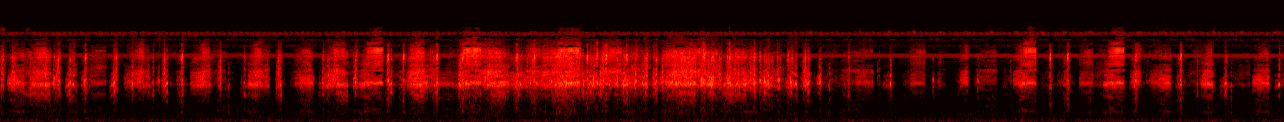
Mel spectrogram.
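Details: Wetland frogs in full croaking chorus, dense grating pulses rising to a packed swell around the middle and breaking into scattered individual croaks toward the end, over a constant shrill background tone.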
